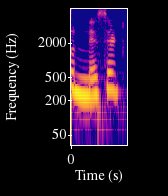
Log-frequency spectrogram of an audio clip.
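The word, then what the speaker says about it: Knesset: इसकी स्पेलिंग के से स्टार्ट होती है, के साइलेंट होता है उसमें।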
